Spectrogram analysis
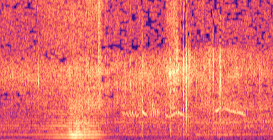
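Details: Honey bees at an apiary fed coffee containing caffeine; a brief loud hum with a low steady tone and a higher overtone swells and fades within half a second, then a quieter continuous drone with faint bird chirps.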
